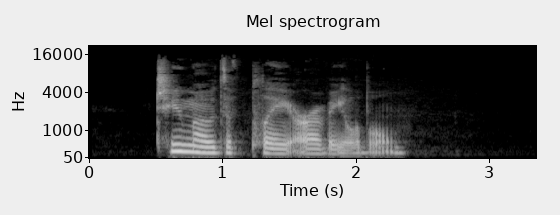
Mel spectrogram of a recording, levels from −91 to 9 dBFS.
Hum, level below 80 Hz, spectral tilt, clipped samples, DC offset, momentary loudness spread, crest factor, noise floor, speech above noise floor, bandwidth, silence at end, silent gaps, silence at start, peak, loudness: none; -60 dBFS; -5 dB/octave; under 0.1%; under 0.1%; 13 LU; 16 dB; -78 dBFS; 61 dB; 14 kHz; 1 s; none; 0.5 s; -2 dBFS; -17 LUFS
